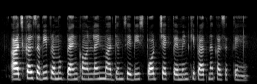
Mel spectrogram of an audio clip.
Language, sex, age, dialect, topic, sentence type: Hindi, female, 18-24, Hindustani Malvi Khadi Boli, banking, statement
